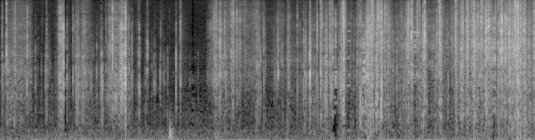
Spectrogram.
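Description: Small kraft paper bag crinkling and rustling as it is pulled open and handled, the crackle growing busier and louder after about two seconds.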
